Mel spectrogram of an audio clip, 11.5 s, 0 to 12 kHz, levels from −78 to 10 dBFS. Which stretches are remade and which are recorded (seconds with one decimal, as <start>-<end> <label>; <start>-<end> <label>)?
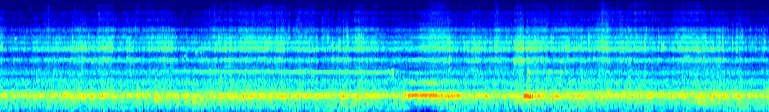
0.0-5.8 recorded; 5.8-6.7 remade; 6.7-11.5 recorded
